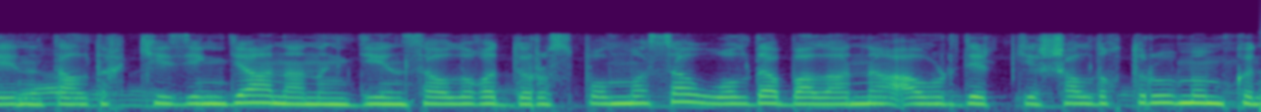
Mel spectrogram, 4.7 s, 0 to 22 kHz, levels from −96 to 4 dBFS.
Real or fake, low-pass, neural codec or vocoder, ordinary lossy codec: real; 7.2 kHz; none; none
